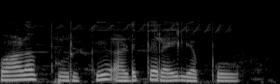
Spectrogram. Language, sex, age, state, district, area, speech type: Tamil, female, 18-30, Tamil Nadu, Kallakurichi, urban, read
